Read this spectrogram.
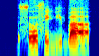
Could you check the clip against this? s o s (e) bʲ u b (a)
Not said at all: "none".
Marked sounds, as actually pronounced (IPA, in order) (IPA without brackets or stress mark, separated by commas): e, a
